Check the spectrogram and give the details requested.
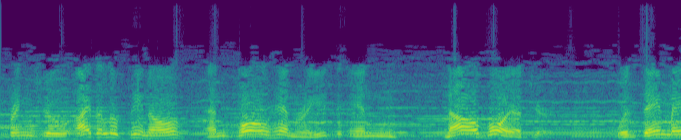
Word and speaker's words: Paul Henreid: He pronounces his name Paul Henry.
